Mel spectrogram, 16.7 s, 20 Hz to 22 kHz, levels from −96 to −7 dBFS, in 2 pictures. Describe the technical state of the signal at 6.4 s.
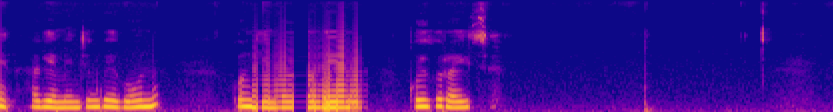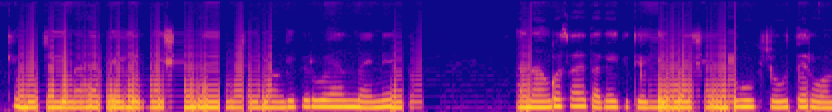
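At 6.4 s the speech signal is intact, with no audible fault at that moment.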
